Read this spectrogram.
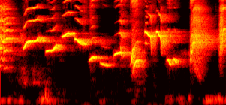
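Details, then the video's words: Oriental magpie-robin (kacer) singing a provoking fighting song: clear descending whistled notes in quick sequence, a harsh burst near the end, and low thumping background noise. "Kacer Gacor Full Isian Tarung Ngotot Bikin Emosi Kacer Lain dan Terpancing Bunyi || Voice of Kacer"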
